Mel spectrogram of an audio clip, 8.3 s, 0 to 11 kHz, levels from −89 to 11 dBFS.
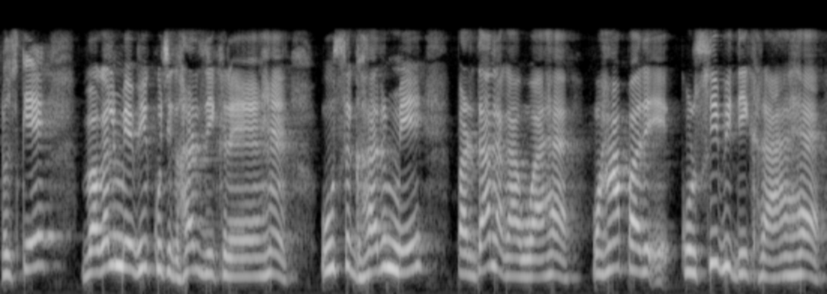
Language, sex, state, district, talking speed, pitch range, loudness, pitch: Hindi, female, Jharkhand, Deoghar, 165 wpm, 225-305 Hz, -14 LUFS, 255 Hz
